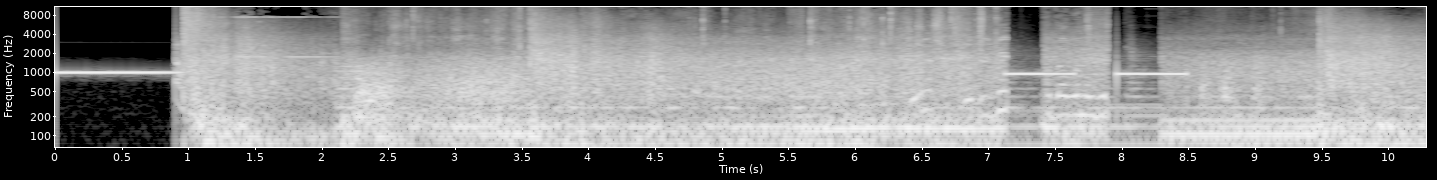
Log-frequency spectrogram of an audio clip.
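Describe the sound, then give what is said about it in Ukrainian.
A Ukrainian tank fires on Russian army positions during a battle, a loud, continuous roar of crackling, thudding gunfire with short electronic beeps at the start and again near the end. “Зараз український танк валить по позиціях російської армії, де намагалися підбити. Бій зав'язався на фоні. Чуєте, стрілець.”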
